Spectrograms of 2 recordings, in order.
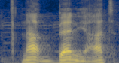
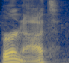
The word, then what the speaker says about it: Bernat: If you haven't bought already, some of them have already started to go up, like this, not Benyat, Bernat, right?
